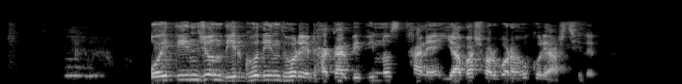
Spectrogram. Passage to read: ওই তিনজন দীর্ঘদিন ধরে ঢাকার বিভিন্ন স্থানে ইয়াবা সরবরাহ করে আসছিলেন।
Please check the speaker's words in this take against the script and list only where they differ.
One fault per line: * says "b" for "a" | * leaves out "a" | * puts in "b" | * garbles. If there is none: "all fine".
all fine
